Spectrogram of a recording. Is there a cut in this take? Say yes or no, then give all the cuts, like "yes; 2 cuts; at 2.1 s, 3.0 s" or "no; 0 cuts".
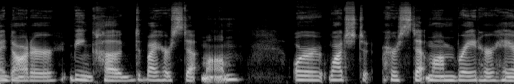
yes; 1 cut; at 3.7 s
